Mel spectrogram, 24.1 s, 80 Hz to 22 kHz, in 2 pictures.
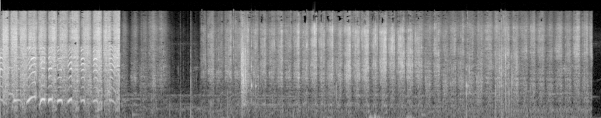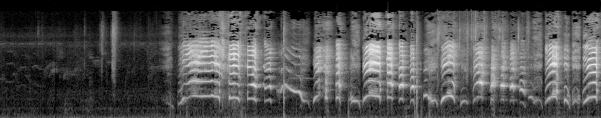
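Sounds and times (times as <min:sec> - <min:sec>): hand saw cutting bamboo: 0:00.0 - 0:03.4, 0:04.0 - 0:11.9.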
